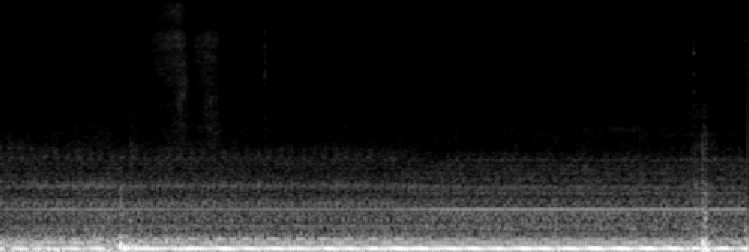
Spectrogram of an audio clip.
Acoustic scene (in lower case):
car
